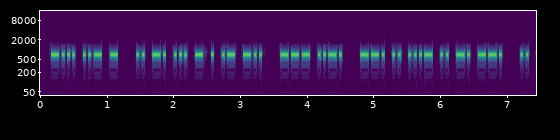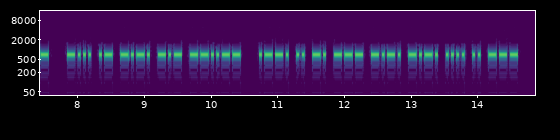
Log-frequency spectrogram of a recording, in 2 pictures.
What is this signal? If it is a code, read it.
Morse code, heard as a keyed tone, about 30 wpm, 700 Hz. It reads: BUT INSTEAD OF GIVING IT BACK, PINOCCHIO
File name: Pinocchio / Pinocchio ch3 30 30 ik1hge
